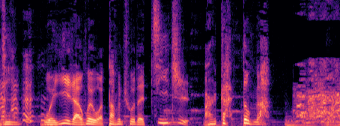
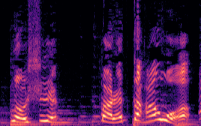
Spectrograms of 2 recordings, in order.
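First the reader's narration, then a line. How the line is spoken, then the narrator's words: Crying. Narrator (Chinese): 他哭着对老师说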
